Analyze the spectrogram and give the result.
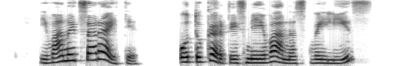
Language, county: Lithuanian, Šiauliai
